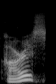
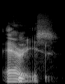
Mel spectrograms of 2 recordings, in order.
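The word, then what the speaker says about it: Ares: things and he plays I think it's pronounced Aris from Justice League a-r-e-s uh Fargo TV show all the Harry Potter movie oh Aries Aries and he played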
